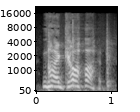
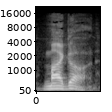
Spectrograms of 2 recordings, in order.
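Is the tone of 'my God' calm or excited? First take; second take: excited; calm. First: It is said in an excited, emotional tone. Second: It is said in a calm, plain reading tone. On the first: The speaker calls it right. "He was excited about this" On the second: The speaker calls it wrong. "I'm sure he didn't say it like that"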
